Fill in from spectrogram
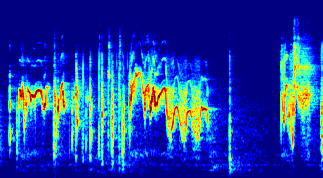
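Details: Male budgie warbling at his reflection in a silver plaque: a rolling, wavy whistled chatter with scratchy clicks for two and a half seconds, a pause, then a short rasping squawk.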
